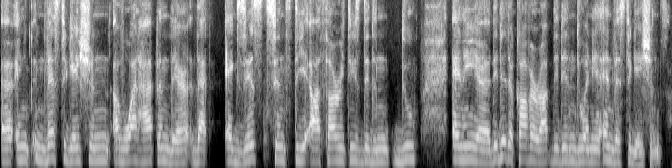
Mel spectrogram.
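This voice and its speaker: Lower-pitched woman. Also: fairly even intonation, normal speed, a little mellow. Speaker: activist and author, interview guest. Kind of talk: spoken personal testimony.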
